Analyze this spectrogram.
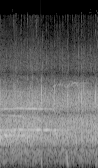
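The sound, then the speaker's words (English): Applause from a church audience: steady, dense clapping runs throughout at an even level, with scattered sharper claps standing out. “maybe don't clap yet.”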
